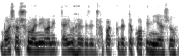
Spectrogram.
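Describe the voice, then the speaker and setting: Woman doing a deep, gruff cartoon husband. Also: flat delivery, rapid-fire, darkish tone. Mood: hurried. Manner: brusque, bossy. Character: deep-voiced gruff husband, middle-aged man, hurried. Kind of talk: cartoon voice acting.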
